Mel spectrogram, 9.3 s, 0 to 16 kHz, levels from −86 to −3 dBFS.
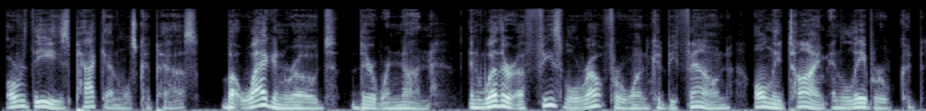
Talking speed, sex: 180 wpm, male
